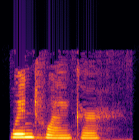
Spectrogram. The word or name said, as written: windwanker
